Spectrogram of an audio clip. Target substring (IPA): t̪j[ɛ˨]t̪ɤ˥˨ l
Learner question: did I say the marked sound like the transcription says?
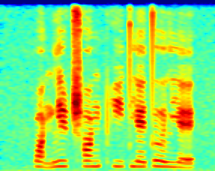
no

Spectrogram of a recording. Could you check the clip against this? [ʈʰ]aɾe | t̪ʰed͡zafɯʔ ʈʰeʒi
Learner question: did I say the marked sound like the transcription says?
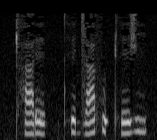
yes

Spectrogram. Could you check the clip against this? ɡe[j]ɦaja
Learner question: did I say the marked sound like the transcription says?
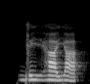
yes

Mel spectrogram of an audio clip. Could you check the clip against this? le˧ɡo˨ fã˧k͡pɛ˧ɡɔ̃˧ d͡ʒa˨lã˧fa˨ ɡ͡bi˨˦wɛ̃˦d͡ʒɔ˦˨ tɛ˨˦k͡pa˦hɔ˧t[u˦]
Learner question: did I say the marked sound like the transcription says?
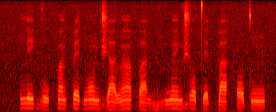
no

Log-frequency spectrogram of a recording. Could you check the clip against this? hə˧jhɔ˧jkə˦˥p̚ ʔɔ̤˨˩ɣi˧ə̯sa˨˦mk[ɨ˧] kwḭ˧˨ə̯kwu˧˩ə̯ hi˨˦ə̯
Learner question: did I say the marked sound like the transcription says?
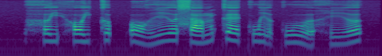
no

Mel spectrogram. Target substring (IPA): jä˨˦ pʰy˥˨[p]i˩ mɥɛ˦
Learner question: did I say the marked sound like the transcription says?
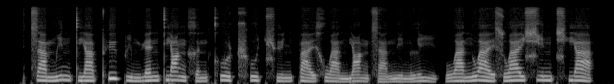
yes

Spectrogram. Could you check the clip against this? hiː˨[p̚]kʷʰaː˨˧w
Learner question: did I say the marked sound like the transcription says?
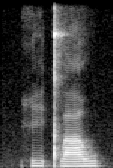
no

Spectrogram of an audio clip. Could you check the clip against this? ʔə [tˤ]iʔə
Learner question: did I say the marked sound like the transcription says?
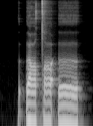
yes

